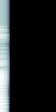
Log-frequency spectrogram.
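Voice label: EMS DISP, radio; wake; p25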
